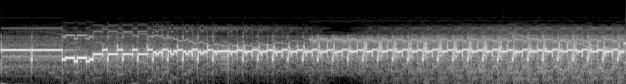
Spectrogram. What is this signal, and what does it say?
SSTV (slow-scan television), Robot 36.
